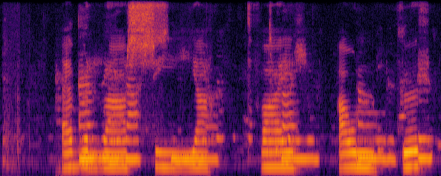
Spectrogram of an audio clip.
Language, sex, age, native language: Icelandic, male, 7, Icelandic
